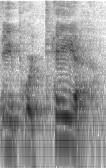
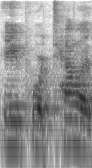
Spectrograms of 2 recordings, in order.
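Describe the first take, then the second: First: The name is said without an L sound. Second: The name is said with an L sound. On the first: The speaker calls it right. "They do not pronounce the L" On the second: The speaker calls it wrong. "I call this A Portella"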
